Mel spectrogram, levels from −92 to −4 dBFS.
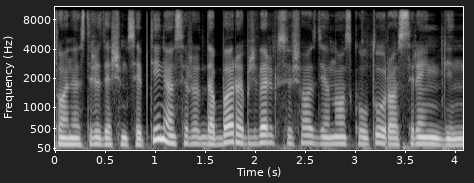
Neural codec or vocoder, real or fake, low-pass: autoencoder, 48 kHz, 128 numbers a frame, DAC-VAE, trained on Japanese speech; fake; 9.9 kHz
